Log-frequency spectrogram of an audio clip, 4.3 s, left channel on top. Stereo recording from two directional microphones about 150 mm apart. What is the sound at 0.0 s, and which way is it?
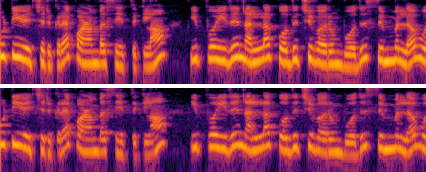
Speech, 45° left (ahead or behind).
